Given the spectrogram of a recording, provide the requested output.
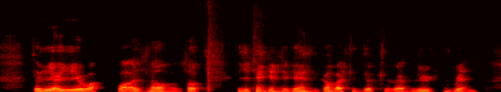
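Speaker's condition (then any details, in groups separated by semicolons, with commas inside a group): Cerebral palsy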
